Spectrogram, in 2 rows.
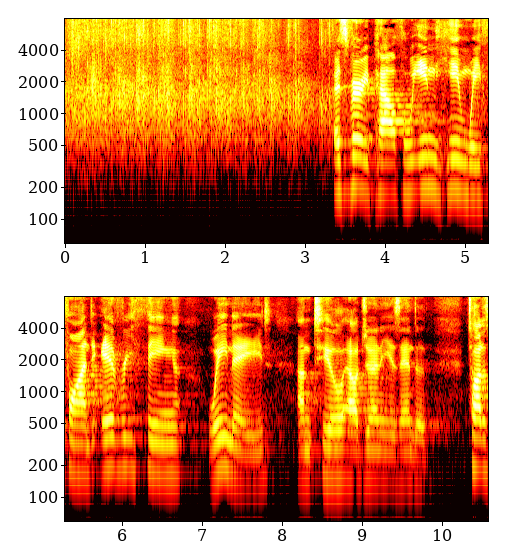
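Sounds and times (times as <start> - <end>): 
audience applause: 0.0 - 3.4
speech: 3.4 - 10.5.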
